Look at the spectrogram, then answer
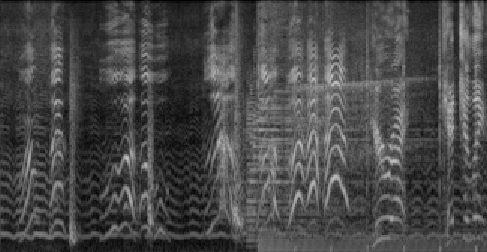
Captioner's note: screaming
